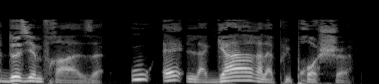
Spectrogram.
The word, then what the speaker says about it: gare: Et n'oubliez pas le R français dans Gar. Ce n'est pas un Roulé comme en espagnol ou un R anglais. C'est comment l'expliquer ? C'est un son qui vient de la gorge comme si vous gargarisiez légèrement. Essayez de dire gare en gardant la langue en bas sans la faire vibrer.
